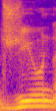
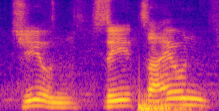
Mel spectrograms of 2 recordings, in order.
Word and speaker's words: Zhiyun: Zhiyun. We say Zhiyun, but the Chinese say Zhiyun or Zhiyun.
